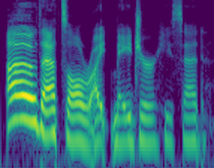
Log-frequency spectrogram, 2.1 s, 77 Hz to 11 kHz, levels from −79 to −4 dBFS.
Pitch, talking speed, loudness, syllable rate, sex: 200 Hz, 195 wpm, -15 LUFS, 4.0 syllables/s, female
